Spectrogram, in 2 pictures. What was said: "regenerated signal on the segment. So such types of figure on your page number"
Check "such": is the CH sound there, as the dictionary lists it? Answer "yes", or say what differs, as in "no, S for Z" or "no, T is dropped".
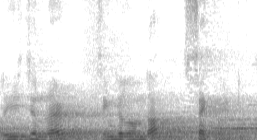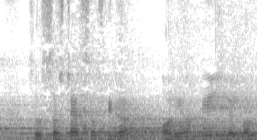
no, S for CH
